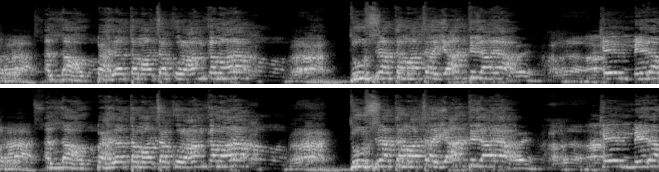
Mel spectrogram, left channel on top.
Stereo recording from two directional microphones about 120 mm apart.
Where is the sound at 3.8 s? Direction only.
25° left (ahead or behind).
